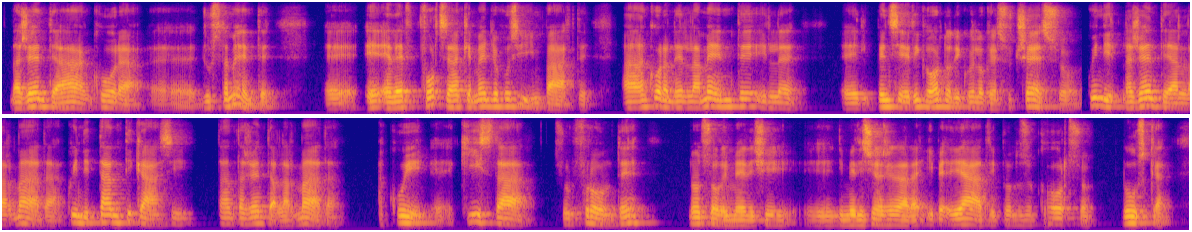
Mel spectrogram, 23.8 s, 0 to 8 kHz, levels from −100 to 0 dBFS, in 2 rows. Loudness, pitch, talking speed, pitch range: -21 LUFS, 115 Hz, 155 wpm, 100-135 Hz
